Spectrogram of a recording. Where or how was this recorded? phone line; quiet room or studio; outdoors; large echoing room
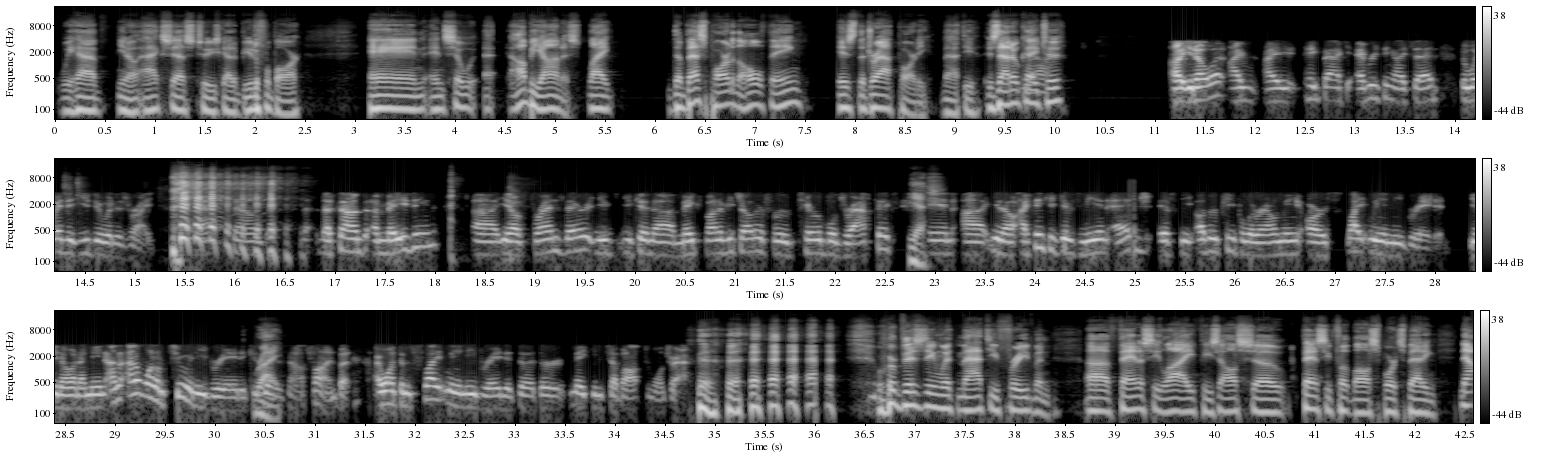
phone line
